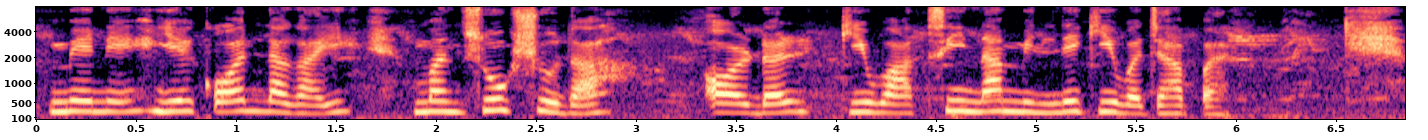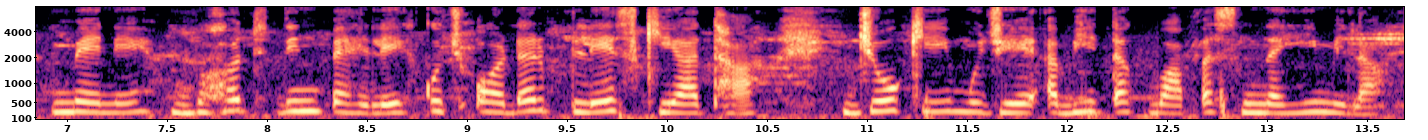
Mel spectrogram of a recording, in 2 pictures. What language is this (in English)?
Urdu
